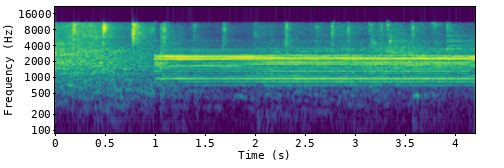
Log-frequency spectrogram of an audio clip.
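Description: Ice rink scoreboard horn sounding the end of the third period and the game: a loud, steady buzzing chord that starts about a second in and holds for over three seconds.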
